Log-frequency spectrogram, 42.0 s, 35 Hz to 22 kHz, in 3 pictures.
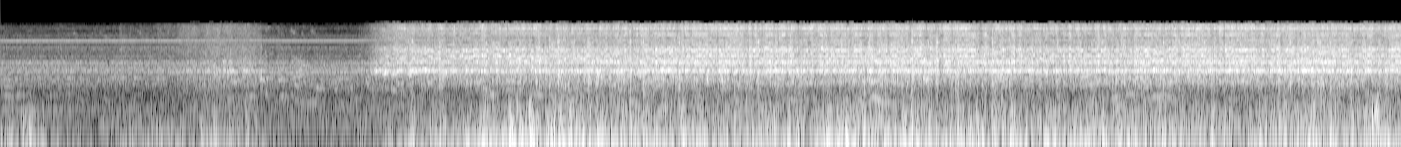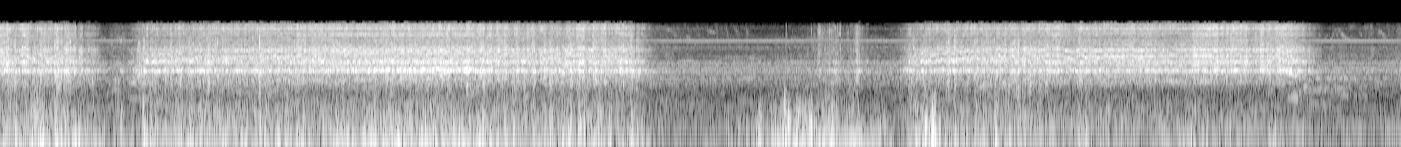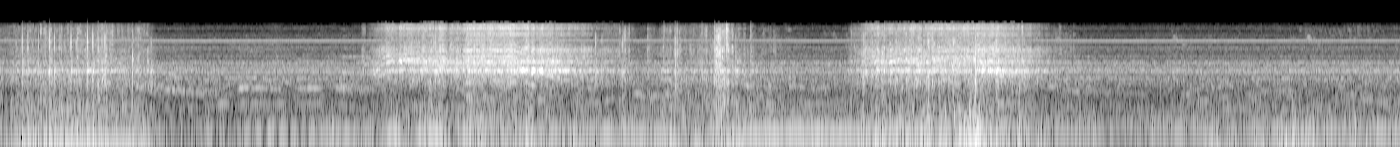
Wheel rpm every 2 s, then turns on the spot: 0, 20, 150, 160, 160, 160, 160, 100, 160, 160, 30, 60, 160, 80, 30, 10, 90, 10, 80, 10, 0.
28-30 34-36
